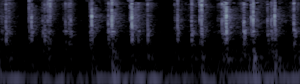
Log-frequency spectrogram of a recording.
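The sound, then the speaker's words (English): Rapid typing on a Cherry mechanical keyboard with Cherry MX Red linear switches, a steady stream of fairly loud key clacks with a low hum underneath and no talking. “Well, what I use currently, I use a Cherry keyboard with Cherry red MX switches on it.”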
